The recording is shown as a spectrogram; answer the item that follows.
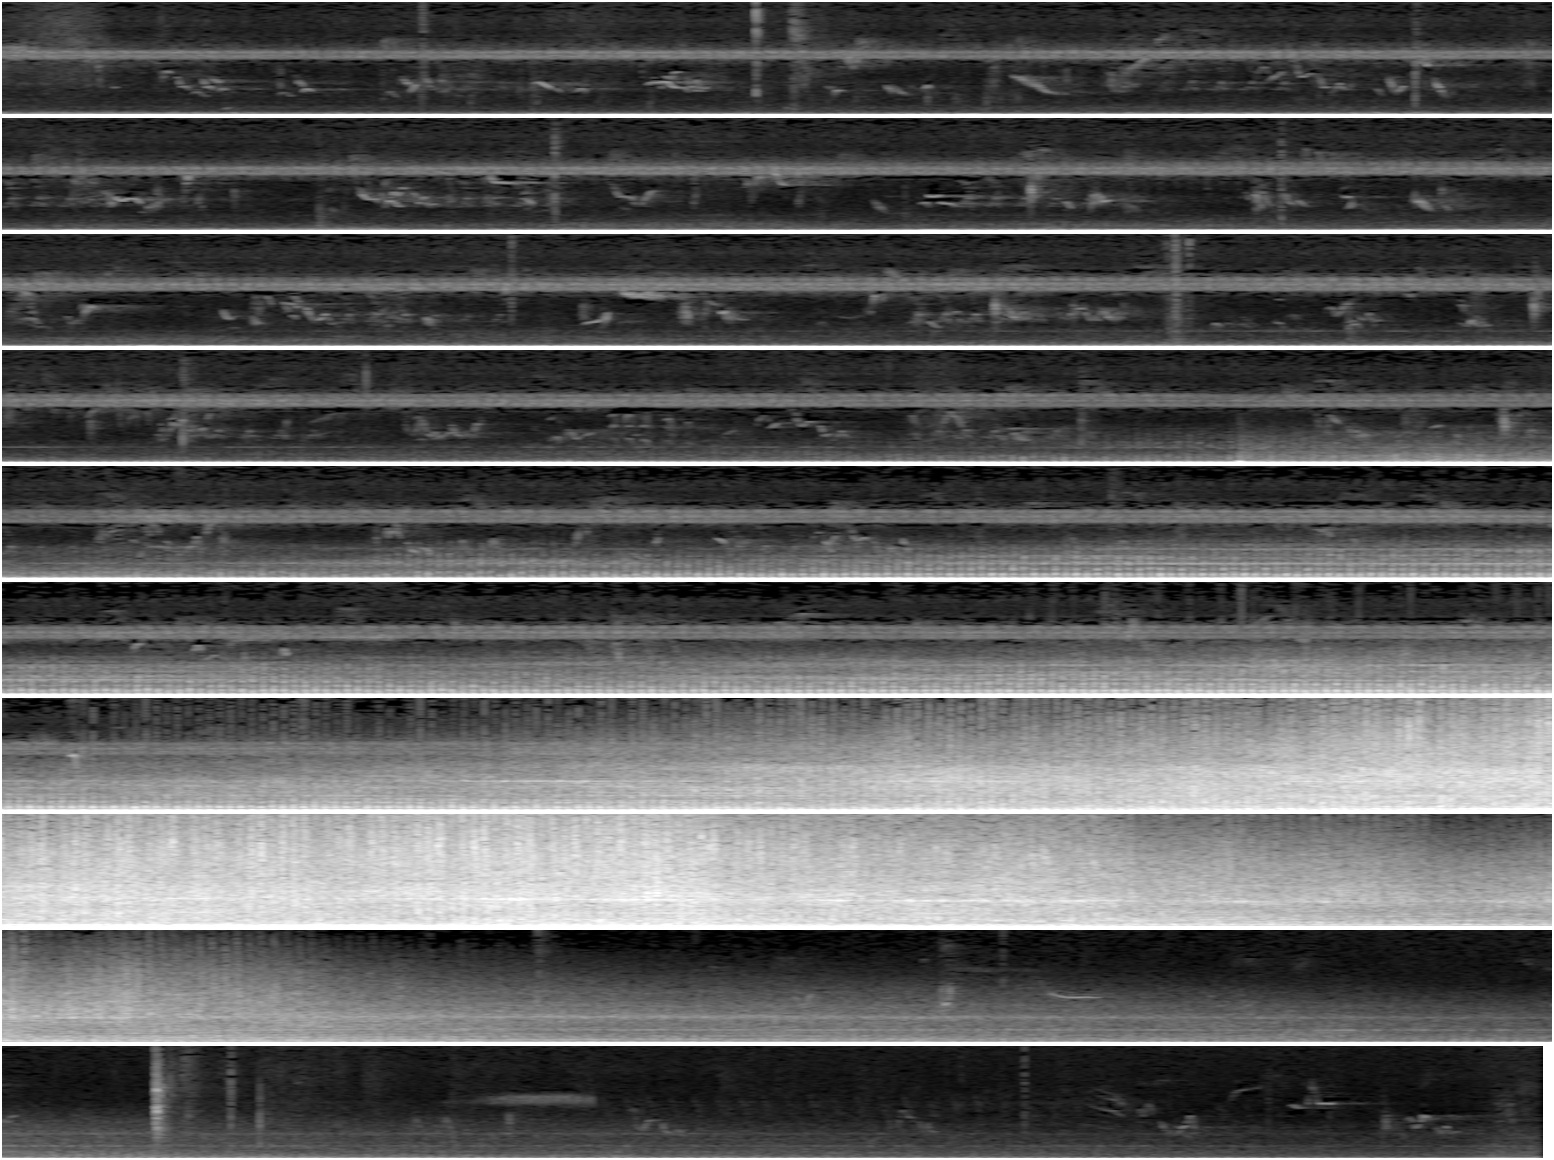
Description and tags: recording a very close flyby of a Blackhawk Helicopter. I was try to record lake noises and could not get to my preamp control fast enough to turn it down to avoid distortion.
lake, flyby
